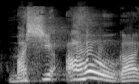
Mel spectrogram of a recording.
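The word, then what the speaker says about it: מָשִׁיחַ: 메시아는 아람어고요. 마시아흐가 히브리어입니다. 그래서 요즘은 히브리어를 더 우선시해요. 그래서 발음을 메시아라 하지 않고 그냥 마시아흐 이렇게 부르는 사람이 많아요.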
